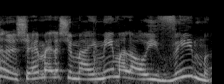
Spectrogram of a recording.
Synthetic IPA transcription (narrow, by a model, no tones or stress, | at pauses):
nʃemeleʃemeajmimalaojvim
